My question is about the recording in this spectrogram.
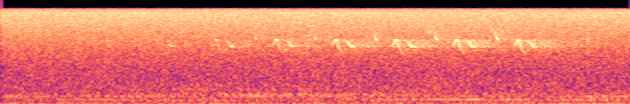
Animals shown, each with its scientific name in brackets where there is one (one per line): Ovenbird (Seiurus aurocapilla)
